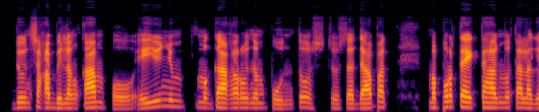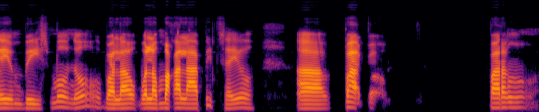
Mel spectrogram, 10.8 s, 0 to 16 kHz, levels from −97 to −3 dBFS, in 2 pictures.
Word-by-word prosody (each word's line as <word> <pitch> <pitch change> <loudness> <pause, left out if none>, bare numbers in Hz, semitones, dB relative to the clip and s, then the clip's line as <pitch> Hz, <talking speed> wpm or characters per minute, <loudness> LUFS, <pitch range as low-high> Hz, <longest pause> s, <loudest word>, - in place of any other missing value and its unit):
do'n 165 -1 -2
sa - - +1
kabilang 150 -1 +1
kampo, 155 -6 +1
eh, 145 - -3 0.2
yon 205 0 -3
yong 190 - -15 0.2
magkakaroon 160 -1 +2
ng 150 0 -5
puntos. 140 +3 -8
Tas, 140 -2 -12
ah, 145 - +1
dapat 150 +3 +2 0.4
maprotektahan 165 -1 +4
mo 165 - -5
talaga 150 -2 0
'yong 145 -1 -2
base 140 +1 -6
mo, 175 0 -5
'no? 160 +2 -8
Wala 145 -1 +1
walang 145 0 +2
makalapit 150 +8 +2
sa'yo. 145 +2 -6 0.4
Ah, 135 -1 +2 0.2
pa - - +5
pa - - -13 1.2
parang 165 +1 -3
155 Hz, 155 wpm, -25 LUFS, 145-165 Hz, 1.2 s, pa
